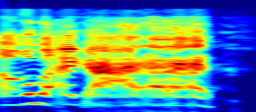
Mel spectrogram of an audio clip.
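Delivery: very high, shrieking, screaming cry. Imagining running from a bear on camera: pretend screaming. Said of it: "I'm screaming".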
